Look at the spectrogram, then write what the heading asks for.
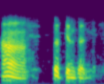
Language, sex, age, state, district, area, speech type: Sanskrit, male, 30-45, Kerala, Kannur, rural, conversation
